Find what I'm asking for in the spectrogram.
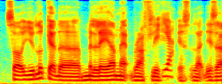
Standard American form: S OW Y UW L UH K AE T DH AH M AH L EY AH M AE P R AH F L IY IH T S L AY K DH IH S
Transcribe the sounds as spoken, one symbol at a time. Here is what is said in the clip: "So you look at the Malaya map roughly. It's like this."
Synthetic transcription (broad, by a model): S OW Y UW L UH K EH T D AH M AH L EY AH M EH P R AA F L IY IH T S L AY K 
